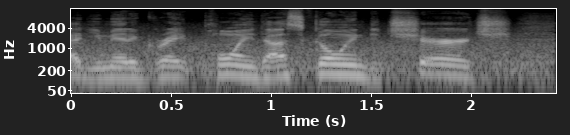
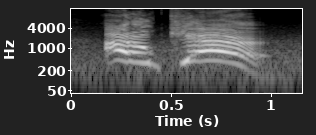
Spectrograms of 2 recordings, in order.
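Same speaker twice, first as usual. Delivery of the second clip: high, slow, loud, crazy-in-love yell. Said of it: "I'm gonna be out here yelling like".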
